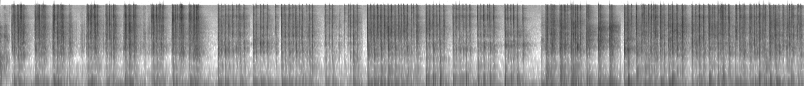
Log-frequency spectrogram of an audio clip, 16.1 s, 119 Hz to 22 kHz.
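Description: Typing on a Logitech G915 TKL low-profile mechanical keyboard with clicky switches: a fast run of sharp key clicks, more click than clack, broken by a few short pauses.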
